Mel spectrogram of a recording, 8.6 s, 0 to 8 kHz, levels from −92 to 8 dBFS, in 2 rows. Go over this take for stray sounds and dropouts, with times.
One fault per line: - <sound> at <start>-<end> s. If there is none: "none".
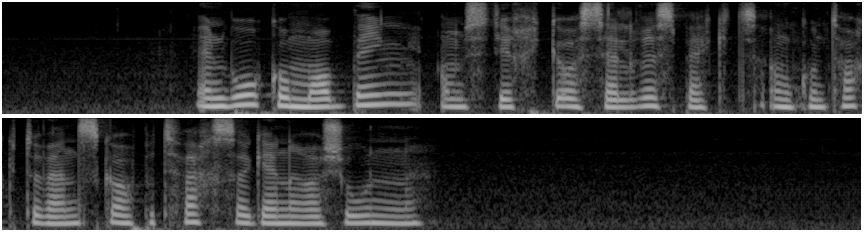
none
